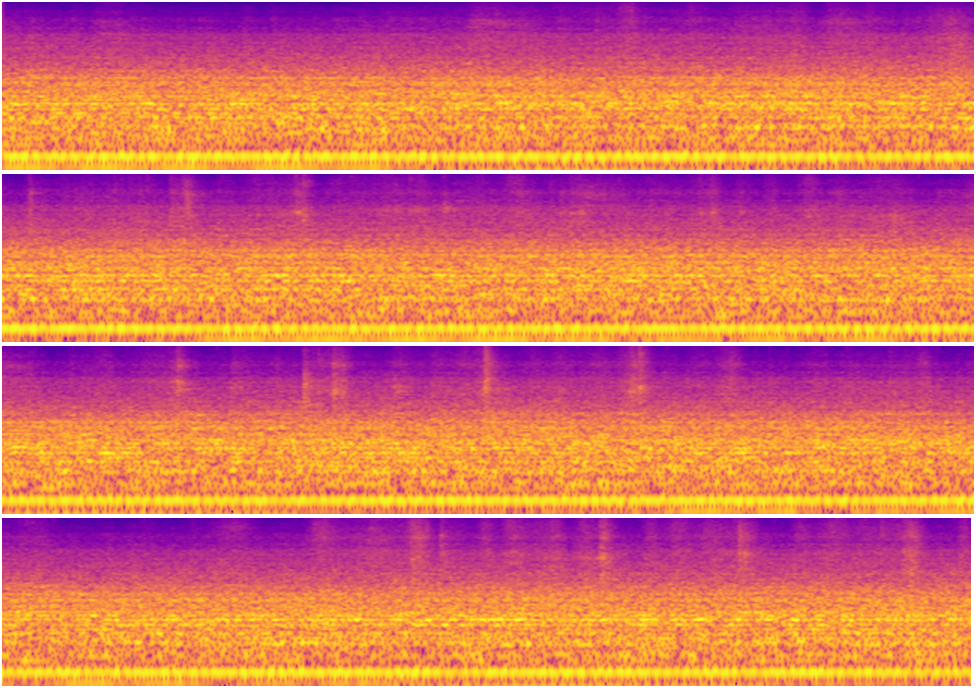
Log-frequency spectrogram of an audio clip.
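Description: Steady low machine hum, like a running fan or air-conditioning unit, holding one even drone throughout, with a few faint ticks in the middle.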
